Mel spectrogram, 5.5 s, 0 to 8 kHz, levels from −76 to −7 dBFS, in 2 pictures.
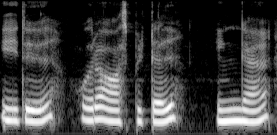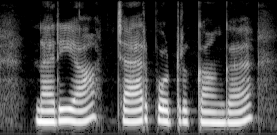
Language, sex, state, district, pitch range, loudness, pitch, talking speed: Tamil, female, Tamil Nadu, Nilgiris, 205-235 Hz, -14 LUFS, 215 Hz, 75 wpm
